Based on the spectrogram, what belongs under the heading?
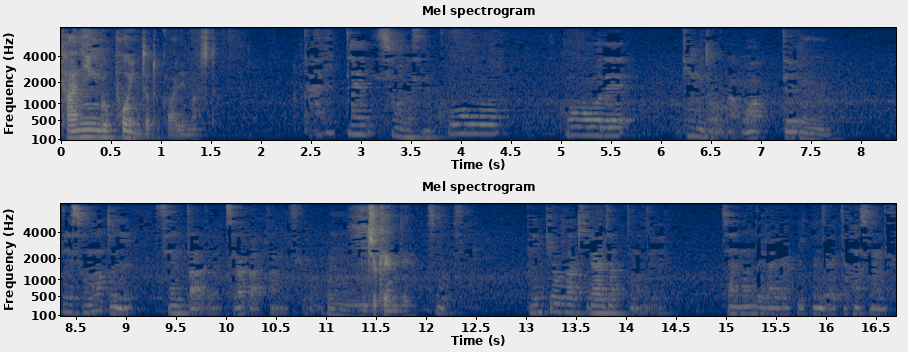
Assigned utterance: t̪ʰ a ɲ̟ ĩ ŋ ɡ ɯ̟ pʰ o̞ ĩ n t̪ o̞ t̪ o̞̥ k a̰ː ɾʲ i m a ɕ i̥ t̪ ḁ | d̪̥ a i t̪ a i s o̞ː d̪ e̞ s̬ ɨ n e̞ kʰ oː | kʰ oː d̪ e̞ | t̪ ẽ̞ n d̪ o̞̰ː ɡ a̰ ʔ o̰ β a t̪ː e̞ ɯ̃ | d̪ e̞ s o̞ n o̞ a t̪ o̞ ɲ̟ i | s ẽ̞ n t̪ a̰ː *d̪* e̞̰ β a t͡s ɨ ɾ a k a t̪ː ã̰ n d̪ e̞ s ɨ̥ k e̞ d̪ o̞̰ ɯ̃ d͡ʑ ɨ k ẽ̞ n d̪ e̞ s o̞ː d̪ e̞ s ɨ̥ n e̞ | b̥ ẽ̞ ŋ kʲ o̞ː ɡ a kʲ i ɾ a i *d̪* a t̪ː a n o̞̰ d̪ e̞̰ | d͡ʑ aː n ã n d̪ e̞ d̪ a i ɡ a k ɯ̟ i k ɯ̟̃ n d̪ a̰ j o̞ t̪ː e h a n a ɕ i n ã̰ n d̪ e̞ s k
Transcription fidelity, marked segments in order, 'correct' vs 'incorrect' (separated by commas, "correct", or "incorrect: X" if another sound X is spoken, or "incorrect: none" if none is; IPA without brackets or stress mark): correct, correct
